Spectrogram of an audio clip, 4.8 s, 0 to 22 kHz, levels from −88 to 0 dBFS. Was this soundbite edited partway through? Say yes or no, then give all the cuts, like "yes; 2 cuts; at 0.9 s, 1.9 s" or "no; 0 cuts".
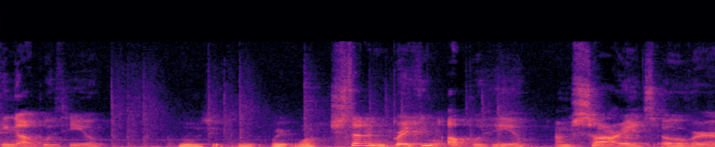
yes; 1 cut; at 3.6 s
